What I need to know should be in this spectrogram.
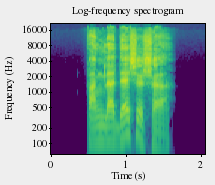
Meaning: inflection of bangladeschisch: 1. strong/mixed nominative masculine singular 2. strong genitive/dative feminine singular 3. strong genitive plural
- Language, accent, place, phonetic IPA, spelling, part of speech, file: German, Germany, Berlin, [ˌbaŋlaˈdɛʃɪʃɐ], bangladeschischer, adjective, De-bangladeschischer.ogg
